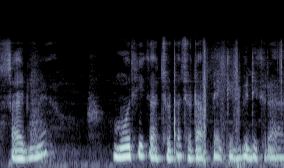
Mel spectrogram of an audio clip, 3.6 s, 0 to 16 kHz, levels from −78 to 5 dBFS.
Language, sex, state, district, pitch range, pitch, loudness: Hindi, male, West Bengal, Alipurduar, 150-175 Hz, 165 Hz, -16 LUFS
